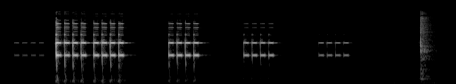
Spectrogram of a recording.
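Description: A phone alarm beeps in quick bursts that grow quieter.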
